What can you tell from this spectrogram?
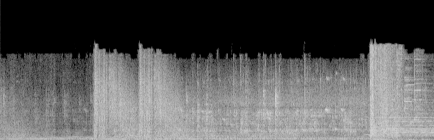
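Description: Drama soundtrack battle effects: a loud, dense clattering rumble with sudden surges over a held low tone. A loud surge near the end brings in music with a steady bass.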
